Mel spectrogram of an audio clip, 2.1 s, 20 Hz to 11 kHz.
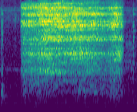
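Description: Metal Dukoff D9 saxophone mouthpiece slid table-down across abrasive paper on a flat plate in one steady scraping stroke of about a second and a half. It is a test stroke to see how flat the mouthpiece table is before refacing.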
